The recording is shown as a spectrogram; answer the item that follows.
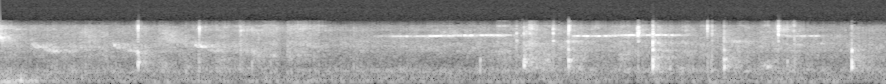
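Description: Faint, light clicks and taps from handwriting on a digital whiteboard, a few scattered at first, then a quick run of clicks in the second half as a word is written.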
